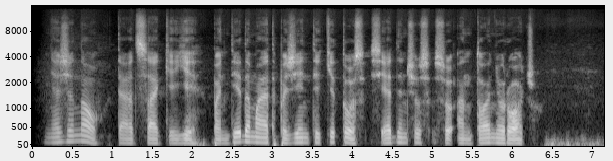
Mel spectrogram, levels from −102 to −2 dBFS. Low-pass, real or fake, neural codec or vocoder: 14.4 kHz; real; none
